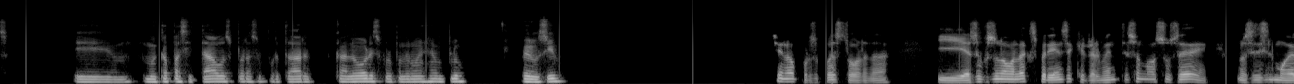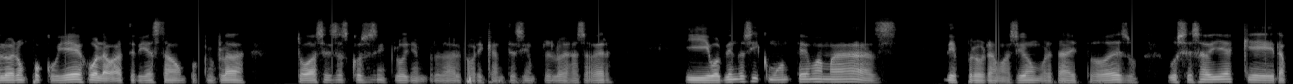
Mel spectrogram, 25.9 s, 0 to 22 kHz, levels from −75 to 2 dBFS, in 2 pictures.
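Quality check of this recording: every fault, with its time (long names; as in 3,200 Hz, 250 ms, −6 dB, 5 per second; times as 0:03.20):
scratch tick 45 rpm −15 dBFS
0:08.32: click −9 dBFS
0:22.90: click −9 dBFS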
